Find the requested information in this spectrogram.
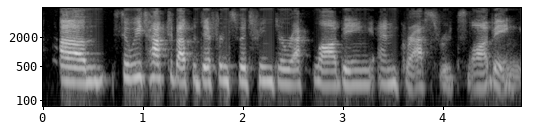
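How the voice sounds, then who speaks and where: A woman speaks in a somewhat breathy voice. Her pitch rises and falls in an ordinary way. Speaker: webinar participant reporting from breakout group. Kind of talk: group report-out in webinar. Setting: video call.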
